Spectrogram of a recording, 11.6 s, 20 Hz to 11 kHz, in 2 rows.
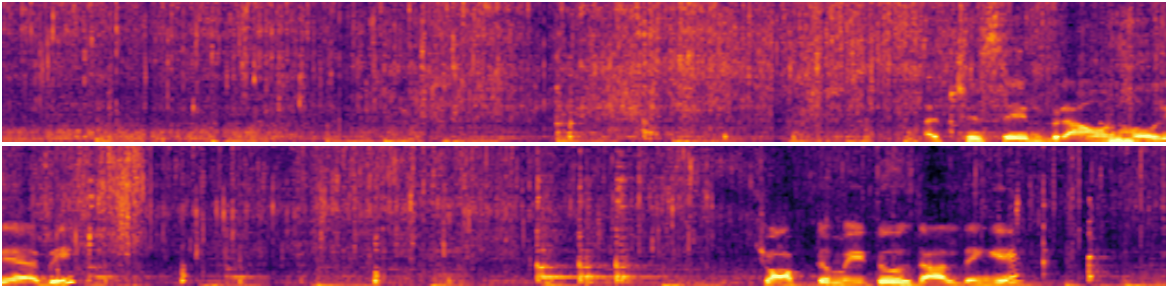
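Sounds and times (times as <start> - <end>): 
ginger and garlic paste frying in oil with onions sizzling as water hits it: 0.0 - 11.6
speech: 4.6 - 6.5, 9.6 - 11.1.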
